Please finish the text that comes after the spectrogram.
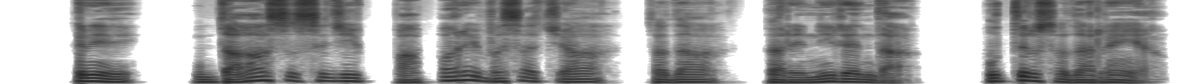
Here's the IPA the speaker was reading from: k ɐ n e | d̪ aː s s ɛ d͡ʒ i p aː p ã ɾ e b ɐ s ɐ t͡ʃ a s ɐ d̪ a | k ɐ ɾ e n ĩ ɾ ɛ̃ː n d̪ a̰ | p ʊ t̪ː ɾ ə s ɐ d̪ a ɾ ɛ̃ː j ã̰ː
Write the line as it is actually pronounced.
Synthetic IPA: k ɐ n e | d̪ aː s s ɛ d͡ʒ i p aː p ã ɾ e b ɐ s a t͡ʃ a s ɐ d̪ a | k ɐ ɾ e n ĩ ɾ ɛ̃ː n d̪ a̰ | p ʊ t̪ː ɾ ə s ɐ d̪ a ɾ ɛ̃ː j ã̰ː

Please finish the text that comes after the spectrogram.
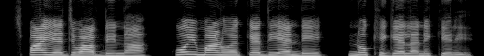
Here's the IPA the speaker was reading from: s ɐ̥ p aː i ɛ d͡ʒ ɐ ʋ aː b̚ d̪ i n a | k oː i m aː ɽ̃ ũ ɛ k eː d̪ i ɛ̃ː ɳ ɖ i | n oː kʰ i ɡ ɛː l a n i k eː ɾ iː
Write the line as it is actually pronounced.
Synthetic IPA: s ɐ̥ p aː i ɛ d͡ʒ ɐ ʋ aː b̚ d̪ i n a | k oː i m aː ɽ̃ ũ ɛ k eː d̪ i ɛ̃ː ɳ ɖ i | n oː kʰ i ɡ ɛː l a n i k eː ɾ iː

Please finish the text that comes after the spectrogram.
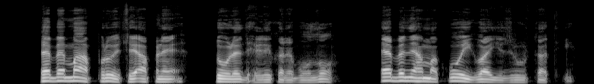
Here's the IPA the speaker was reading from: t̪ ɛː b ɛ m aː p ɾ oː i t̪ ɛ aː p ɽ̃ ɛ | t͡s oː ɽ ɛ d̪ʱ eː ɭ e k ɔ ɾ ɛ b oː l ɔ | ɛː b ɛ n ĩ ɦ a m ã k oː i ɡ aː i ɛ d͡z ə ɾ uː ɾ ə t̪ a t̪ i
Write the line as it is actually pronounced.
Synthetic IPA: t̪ ɛː b ɛ m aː p ɾ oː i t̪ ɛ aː p ɽ̃ ɛ | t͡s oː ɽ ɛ d̪ʱ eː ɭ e k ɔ ɾ ɛ b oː l ɔ | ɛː b ɛ n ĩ ɦ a m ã k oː i ɡ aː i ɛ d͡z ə ɾ uː ɾ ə t̪ a t̪ʰ i

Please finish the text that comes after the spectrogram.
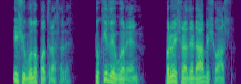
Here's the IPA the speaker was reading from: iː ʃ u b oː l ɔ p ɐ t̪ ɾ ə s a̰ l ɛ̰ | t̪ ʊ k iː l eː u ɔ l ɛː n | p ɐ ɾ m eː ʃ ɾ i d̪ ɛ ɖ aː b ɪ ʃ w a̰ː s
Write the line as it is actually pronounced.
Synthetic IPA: iː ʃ u b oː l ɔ p ɐ t̪ ɾ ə s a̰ l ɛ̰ | t̪ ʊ k i l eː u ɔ ɾ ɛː n | p ɐ ɾ m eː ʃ ɾ a d̪ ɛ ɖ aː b ɪ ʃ w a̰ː s

